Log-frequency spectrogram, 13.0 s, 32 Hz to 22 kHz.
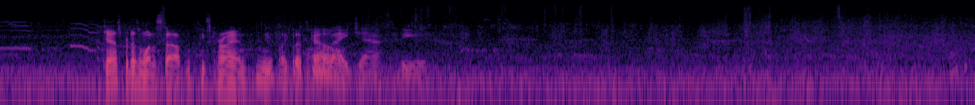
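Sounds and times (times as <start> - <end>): dog whining: 0.0 - 1.8.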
